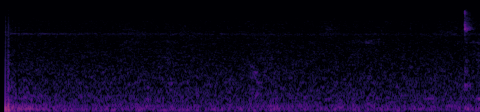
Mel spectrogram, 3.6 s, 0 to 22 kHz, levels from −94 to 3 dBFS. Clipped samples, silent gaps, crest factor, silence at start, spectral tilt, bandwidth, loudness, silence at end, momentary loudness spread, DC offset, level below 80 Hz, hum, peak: under 0.1%; none; 28 dB; 0.05 s; -4 dB/octave; 14.5 kHz; -66 LUFS; 0 s; 6 LU; under 0.1%; -76 dBFS; none; -36 dBFS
